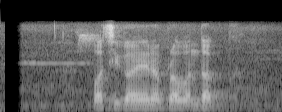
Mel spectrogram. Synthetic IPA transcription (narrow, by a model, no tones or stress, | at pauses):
pʌt͡sʰiɡʌeɾʌprʌβʌnd̪ʱʌk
